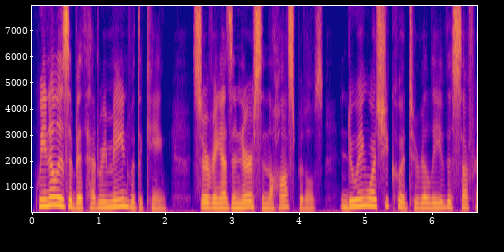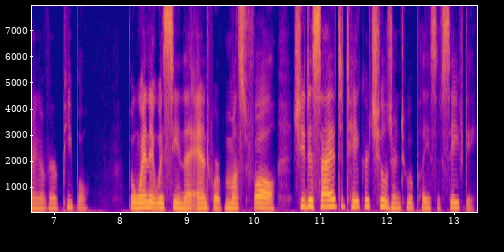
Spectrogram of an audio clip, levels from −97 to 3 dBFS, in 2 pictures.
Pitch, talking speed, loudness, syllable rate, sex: 215 Hz, 205 wpm, -20 LUFS, 5.6 syllables/s, female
